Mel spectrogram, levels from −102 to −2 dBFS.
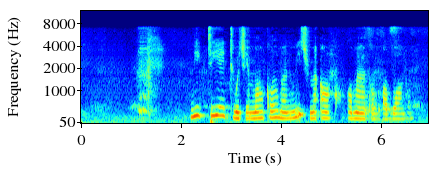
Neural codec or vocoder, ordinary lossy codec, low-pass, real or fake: codec, 16 kHz, 1.1 kbps, Voila-Tokenizer; none; 7.2 kHz; fake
